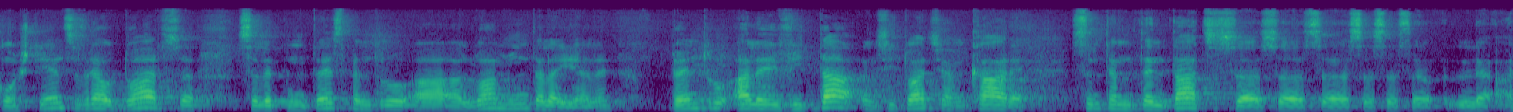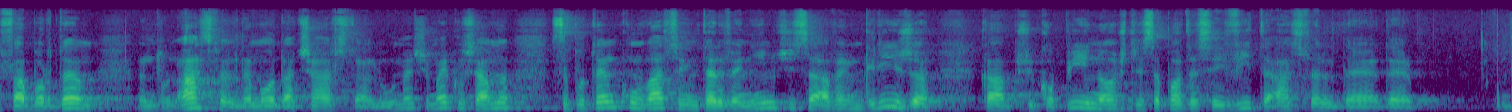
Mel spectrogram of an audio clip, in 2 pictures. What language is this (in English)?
Romanian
